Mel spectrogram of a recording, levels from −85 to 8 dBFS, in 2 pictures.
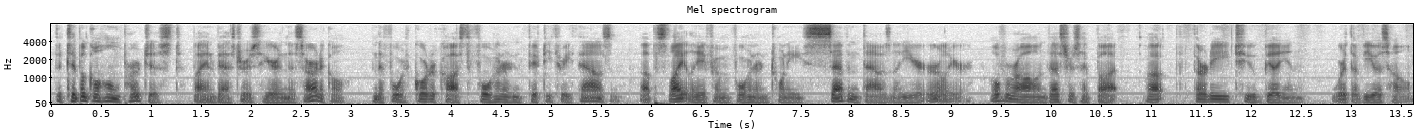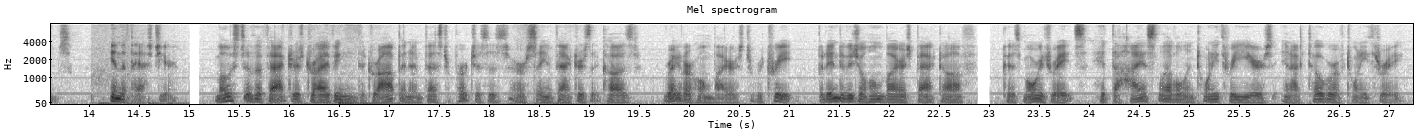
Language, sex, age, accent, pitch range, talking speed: English, male, 50-69, American, 85-105 Hz, 170 wpm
